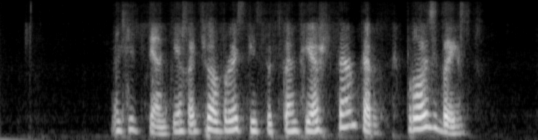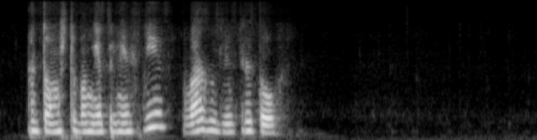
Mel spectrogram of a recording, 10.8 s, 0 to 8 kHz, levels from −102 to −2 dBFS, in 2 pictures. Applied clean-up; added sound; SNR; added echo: neural mask model DeepFilterNet 3.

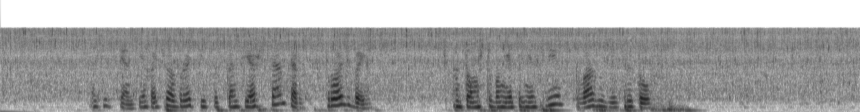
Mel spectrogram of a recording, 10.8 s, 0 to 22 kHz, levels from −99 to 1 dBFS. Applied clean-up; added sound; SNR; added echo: none; Stream; 9 dB; reverberation time 0.2 s.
